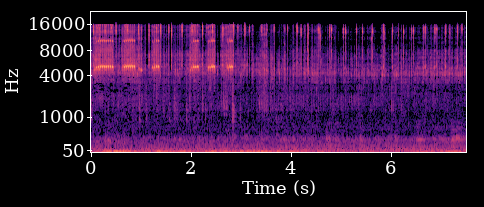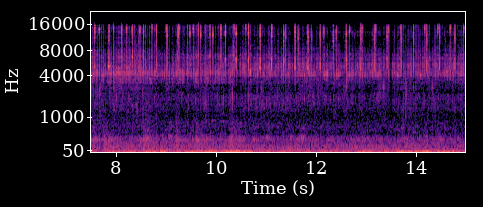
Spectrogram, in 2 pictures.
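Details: Chirping field cricket, a steady train of short high-pitched pulses, with clear tonal chirps in the first three seconds and then a dense, rapid ticking over a quiet background.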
